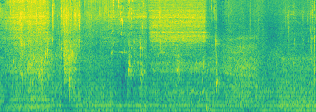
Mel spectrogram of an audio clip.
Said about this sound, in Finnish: Puolikkaan desin laitoin nyt tonne vettä ja sitten mä laitan tähän kannen päälle ja tää saa porista tossa ihan rauhakseen.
